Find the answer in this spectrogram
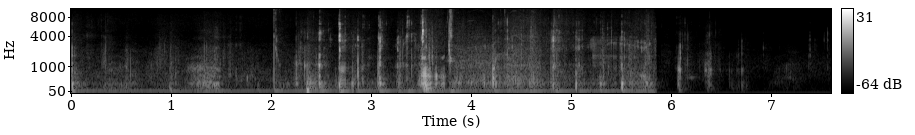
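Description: Close-up chewing of honeycomb, many small clicks and crackles packed close together. It cuts off suddenly about six seconds in, leaving near silence with a few faint clicks.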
